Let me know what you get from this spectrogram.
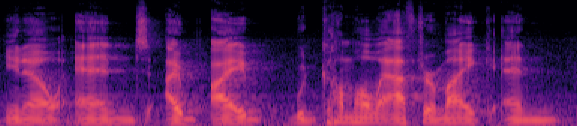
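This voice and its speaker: A man around thirty, a guest comedian in casual podcast chat, talking in a measured, reflective way. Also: fairly low pitch, steady tone, a bit bright, slight background noise. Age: 30s.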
